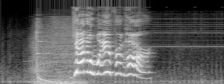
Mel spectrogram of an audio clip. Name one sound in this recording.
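A young woman shouts loudly.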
